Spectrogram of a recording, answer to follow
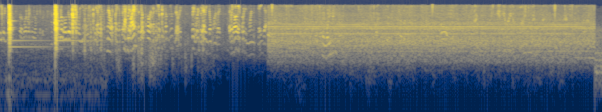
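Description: Two sharp metal-on-metal hammer strikes about half a second apart near the start: a hand hammer tapping a center punch into a steel billet, with a short ring after each. A few light ticks follow, and from about halfway a steady hiss.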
